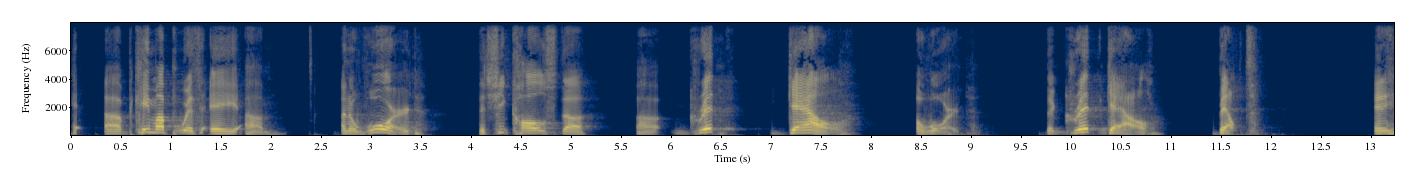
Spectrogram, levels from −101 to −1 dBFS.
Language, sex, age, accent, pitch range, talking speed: English, male, 50-69, American, 155-200 Hz, 90 wpm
